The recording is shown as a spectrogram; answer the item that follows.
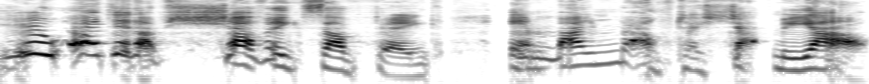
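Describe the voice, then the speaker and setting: This is a put-on character voice with a raspy sound. It moves at a fairly slow pace. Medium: machinima.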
